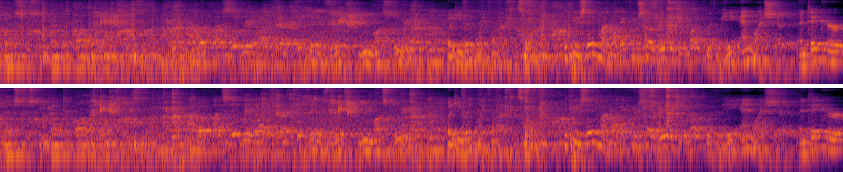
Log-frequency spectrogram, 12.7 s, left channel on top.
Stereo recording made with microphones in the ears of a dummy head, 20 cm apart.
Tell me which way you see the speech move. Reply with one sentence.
You can hear the speech travel towards the left.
